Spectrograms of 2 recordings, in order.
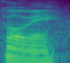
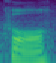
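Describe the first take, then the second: First: The name ends with an 'ee' vowel. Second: The name ends with an 'r' sound. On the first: The speaker calls it right. "I'm going to pronounce right this time" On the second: The speaker calls it wrong. "instead of Core"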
